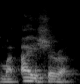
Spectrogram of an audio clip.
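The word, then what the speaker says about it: מעשר: in the hebrew and it's pronounced ma shara 10 of every penny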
